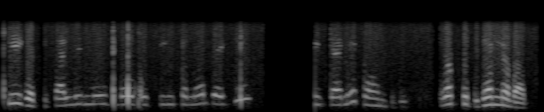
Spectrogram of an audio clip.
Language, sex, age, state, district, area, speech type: Odia, male, 45-60, Odisha, Khordha, rural, conversation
